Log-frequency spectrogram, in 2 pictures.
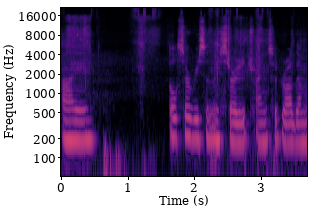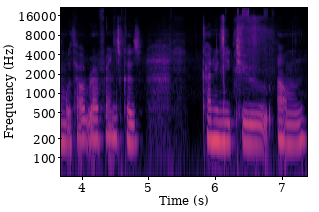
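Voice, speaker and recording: This woman's voice sits at a medium pitch, with a dark, mellow tone and some breathiness. She talks at a fairly slow pace. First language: not English. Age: 18. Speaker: art student and pianist vlogger. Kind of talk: casual sketchbook tour. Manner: hesitant, many fillers.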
